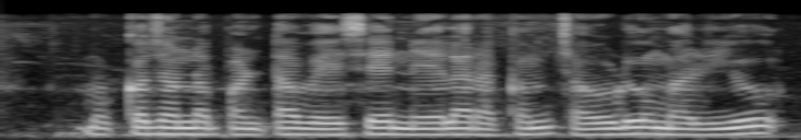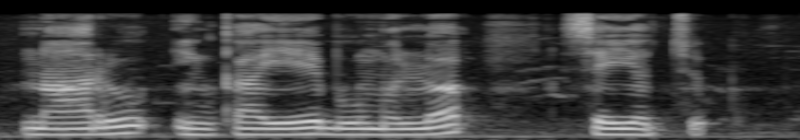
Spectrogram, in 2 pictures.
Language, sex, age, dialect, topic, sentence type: Telugu, male, 18-24, Southern, agriculture, question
